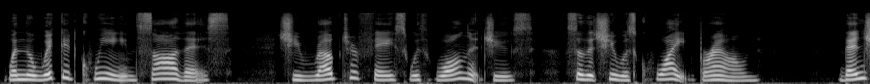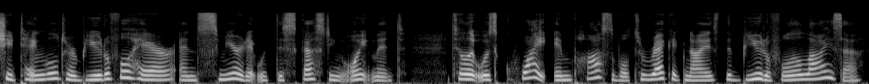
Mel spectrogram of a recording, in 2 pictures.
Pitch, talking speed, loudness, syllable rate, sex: 220 Hz, 140 wpm, -20 LUFS, 4.2 syllables/s, female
